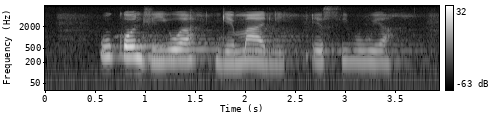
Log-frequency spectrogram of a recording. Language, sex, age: South Ndebele, female, 19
